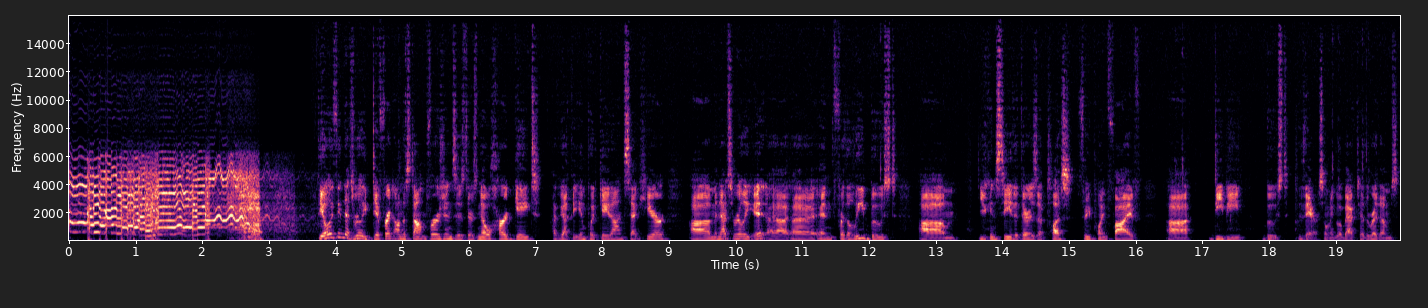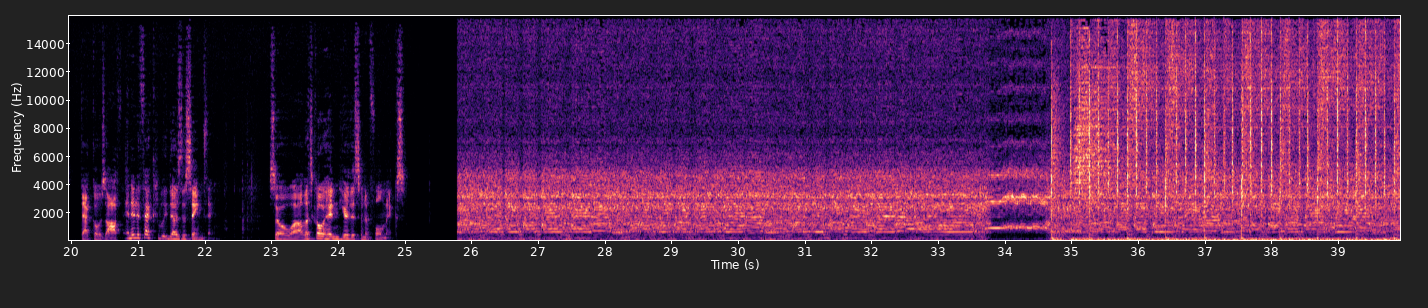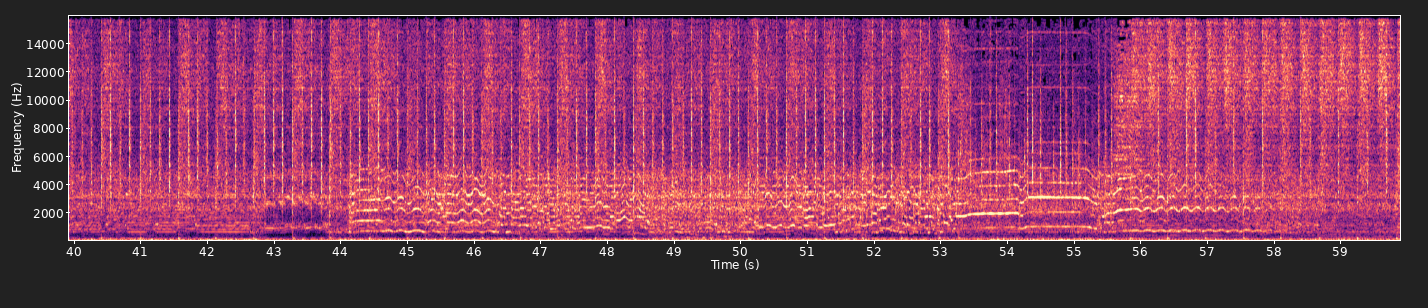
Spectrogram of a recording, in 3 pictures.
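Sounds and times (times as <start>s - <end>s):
distorted electric guitars: 0.0s - 3.8s, 25.8s - 59.9s
drums and bass: 34.7s - 59.9s.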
